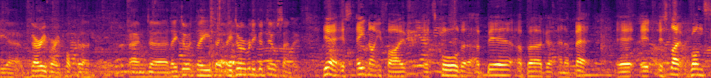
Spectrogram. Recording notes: watched the action unfold from the viewing party at the Grosvenor Casino Russell Square in London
